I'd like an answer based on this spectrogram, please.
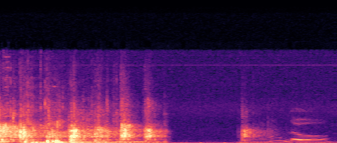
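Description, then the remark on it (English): An audience applauds a speaker from the Electronic Frontier Foundation in a dense burst of clapping for under two seconds, then it cuts off into near silence before a single voice starts speaking. “A round of applause.”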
